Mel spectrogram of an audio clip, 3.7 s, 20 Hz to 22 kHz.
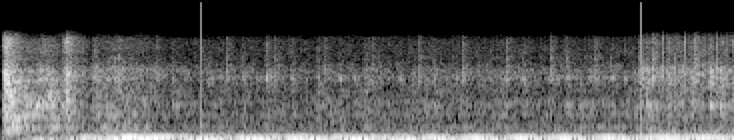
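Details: Renault 4L with the Cléon 1108 cc engine, points ignition being tested with the Grand Laurent electronic module: low idle with a lopsided, uneven beat and sharp spark snaps. One cylinder dead, running on three.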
